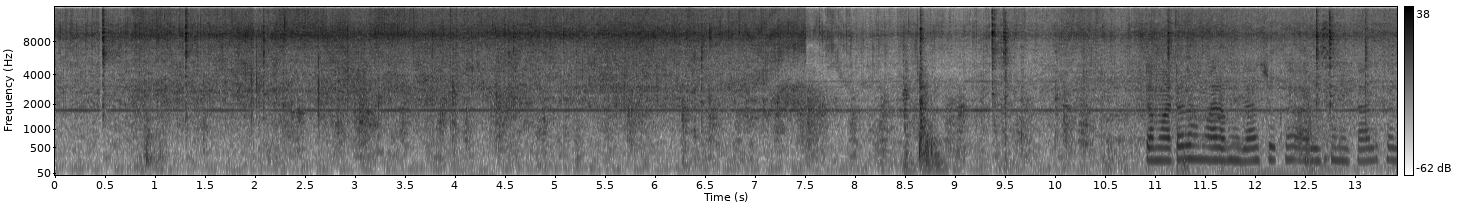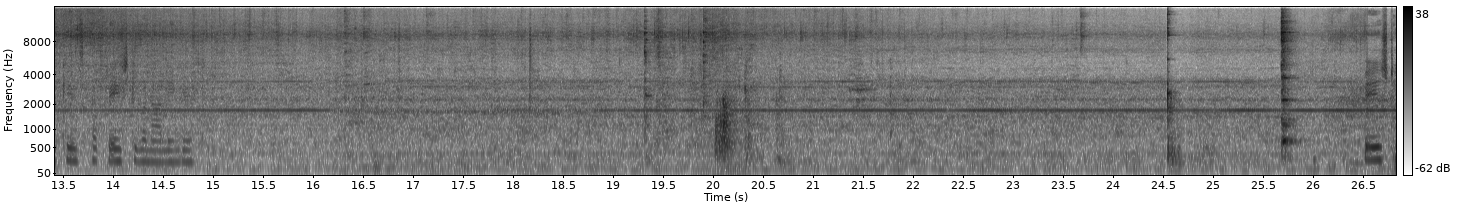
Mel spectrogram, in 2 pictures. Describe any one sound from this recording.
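A metal spatula scrapes and clanks against a pan.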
